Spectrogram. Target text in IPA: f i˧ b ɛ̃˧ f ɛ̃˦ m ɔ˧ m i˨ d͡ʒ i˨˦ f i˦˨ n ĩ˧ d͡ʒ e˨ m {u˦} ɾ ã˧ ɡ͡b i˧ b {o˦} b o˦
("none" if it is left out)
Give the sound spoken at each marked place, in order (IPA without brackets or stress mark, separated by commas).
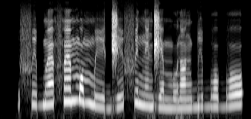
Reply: u˨, o˧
